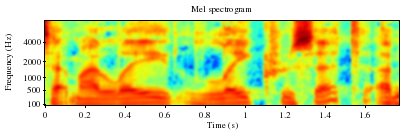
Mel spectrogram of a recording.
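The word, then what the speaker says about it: Le Creuset: Uh Pette uh who is our brilliant writer for this show says my how do you pronounce that? Lelay Lelay Cruset. I'm not familiar with that. Lelay Cruset.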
